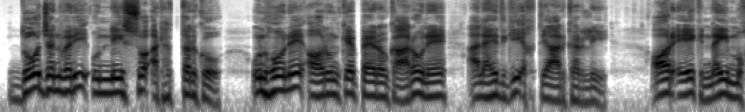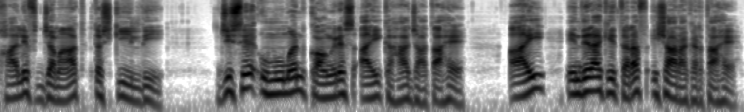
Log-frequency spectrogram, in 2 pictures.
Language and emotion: Urdu, neutral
